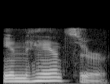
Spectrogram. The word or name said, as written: enhancer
